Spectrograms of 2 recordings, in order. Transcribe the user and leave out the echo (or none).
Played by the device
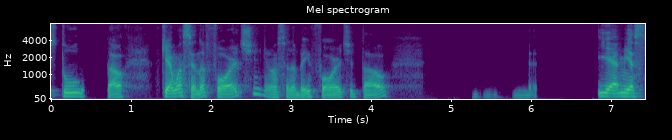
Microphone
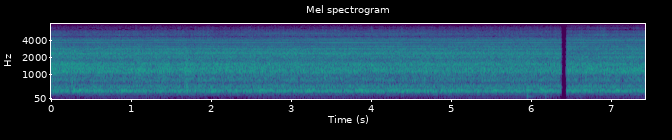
none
